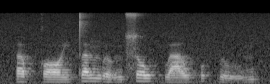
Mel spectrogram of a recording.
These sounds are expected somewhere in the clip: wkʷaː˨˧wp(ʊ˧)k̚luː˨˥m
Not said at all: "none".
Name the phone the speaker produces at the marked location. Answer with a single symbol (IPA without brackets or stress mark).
ʊ˥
